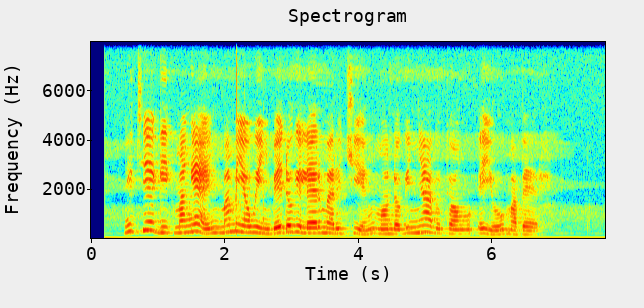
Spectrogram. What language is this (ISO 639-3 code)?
luo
